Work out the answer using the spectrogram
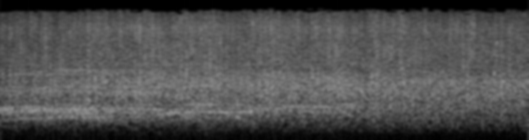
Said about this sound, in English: Come on, if you're excited about Jesus, come on, why don't you give him a hand clap of praise.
